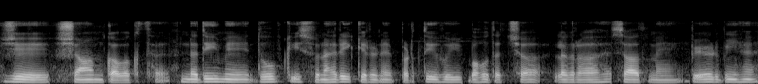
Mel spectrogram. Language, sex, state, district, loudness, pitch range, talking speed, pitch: Hindi, male, Bihar, Gopalganj, -21 LUFS, 110-120 Hz, 180 wpm, 115 Hz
